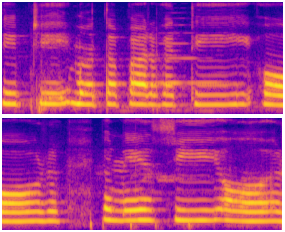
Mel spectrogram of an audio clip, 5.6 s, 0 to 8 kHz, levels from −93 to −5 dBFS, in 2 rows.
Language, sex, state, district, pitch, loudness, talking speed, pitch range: Hindi, female, Punjab, Pathankot, 270 Hz, -16 LUFS, 85 wpm, 260-280 Hz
